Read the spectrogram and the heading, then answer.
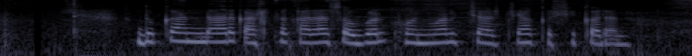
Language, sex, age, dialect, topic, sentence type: Marathi, female, 31-35, Varhadi, agriculture, question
